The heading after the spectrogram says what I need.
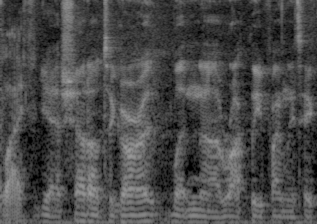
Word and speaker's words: Gaara: And it's Gar talking about Gaara. There, see, that's what I'm saying. I knew I was going to say it wrong. Gaara talking about how, it's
